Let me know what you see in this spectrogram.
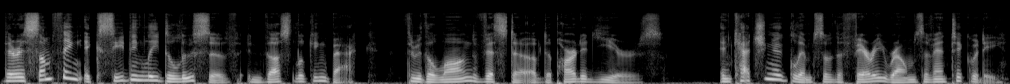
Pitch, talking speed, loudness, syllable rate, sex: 130 Hz, 155 wpm, -21 LUFS, 4.9 syllables/s, male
